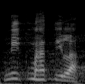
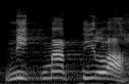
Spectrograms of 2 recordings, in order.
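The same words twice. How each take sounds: First: Said in the usual way. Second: Slow, higher, savoured Nikmatilah; savouring. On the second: Shown as a demonstration. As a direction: draw out Nikmatilah lovingly. (ucapkan Nikmatilah pelan dan tinggi)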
